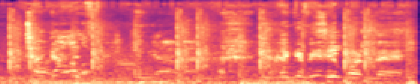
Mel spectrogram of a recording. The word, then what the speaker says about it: Tagalog: I think you are choosing to say it wrong because it's funny. It's Tagalog. Tagalog.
